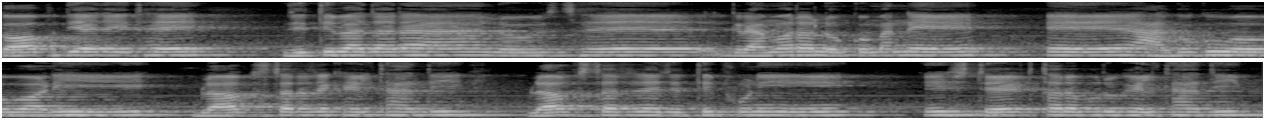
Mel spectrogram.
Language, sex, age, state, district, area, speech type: Odia, male, 18-30, Odisha, Khordha, rural, spontaneous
